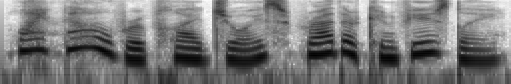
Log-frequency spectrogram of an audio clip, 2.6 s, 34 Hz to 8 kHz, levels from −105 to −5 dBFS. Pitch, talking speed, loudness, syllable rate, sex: 225 Hz, 140 wpm, -16 LUFS, 5.2 syllables/s, female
